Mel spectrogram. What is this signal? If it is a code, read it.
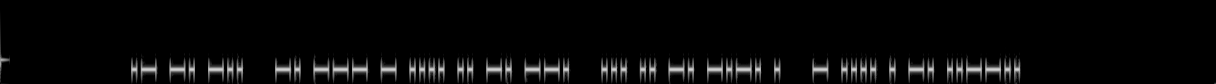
Morse code, heard as a keyed tone, about 25 wpm, 700 Hz. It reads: AND NOTHING SINCE THEN?
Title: Sentences from Top 1000 Words - Review Part 1 - 25wpm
